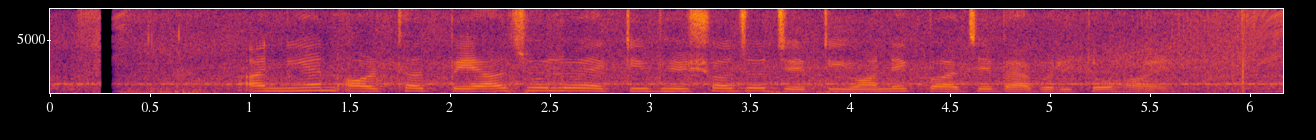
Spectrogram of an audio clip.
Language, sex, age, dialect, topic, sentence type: Bengali, female, 18-24, Standard Colloquial, agriculture, statement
